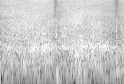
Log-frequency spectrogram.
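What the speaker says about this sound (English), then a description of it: "We're going to sand with a little bit of pressure, but not too much." Steady, close scratchy rubbing as sandpaper held flat by hand is pushed across a freshly painted interior wall with light pressure, continuous for a couple of seconds with two brief dips.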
